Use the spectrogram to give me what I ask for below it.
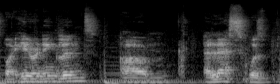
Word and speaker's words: Ellesse: to me written a nostalgic company brand uh ls that's how you pronounce it it is an italian company and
